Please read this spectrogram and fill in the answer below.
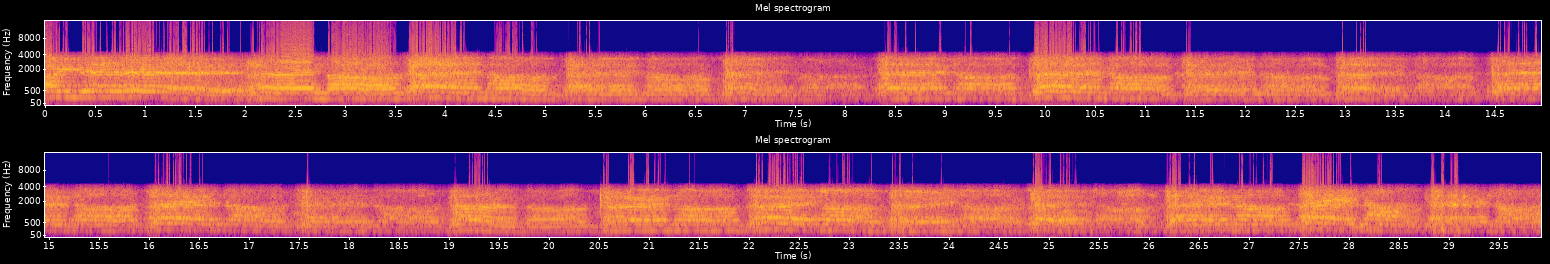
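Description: A group of men chanting a noha, a Shia mourning lament, in unison behind a lead reciter. The singing is kept to a steady beat of matam chest-beating strokes, a little more than one a second.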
